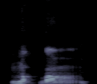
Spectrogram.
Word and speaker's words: mukbang: Is it mukbang? Did I say it right, I, Alita? it, She posted it up here. Alita hangs. She hangs in there with us. Alita still there. Mukbang. I guess that's it. Mukbang. I'm Thank gonna you, have. Alita. Oh, I said it right.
